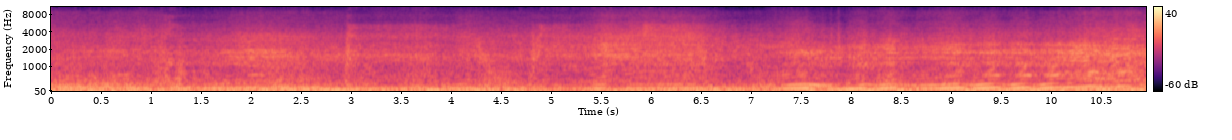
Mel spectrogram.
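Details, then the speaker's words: 2003 Polaris Indy 600 snowmobile held at full throttle yet only about 30 mph; note wavers and sags instead of climbing, bogging intermittently, owner suspects engine timing; engine bogging under full throttle. "there you can hear the bogging that I was talking about um yeah I had it pinned and it was only doing like 30 mph so not really sure why it does that"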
